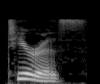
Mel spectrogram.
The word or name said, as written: Tiras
